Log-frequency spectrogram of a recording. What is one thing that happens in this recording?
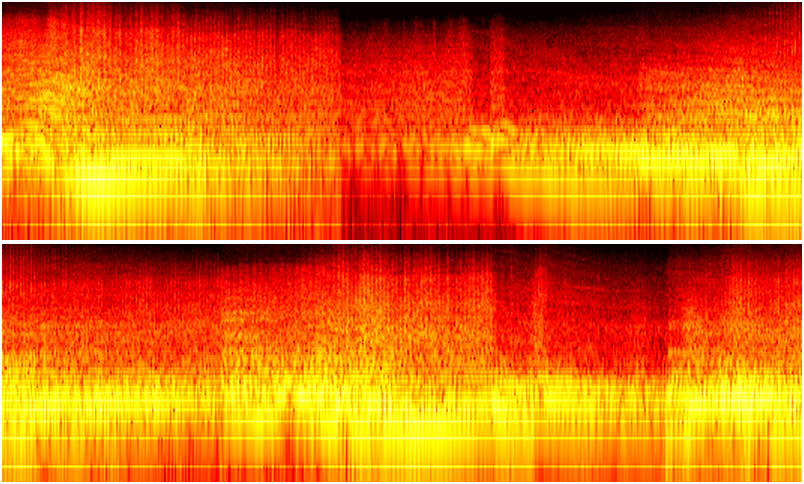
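A racing car engine roars loudly, revving up and down through gear changes.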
